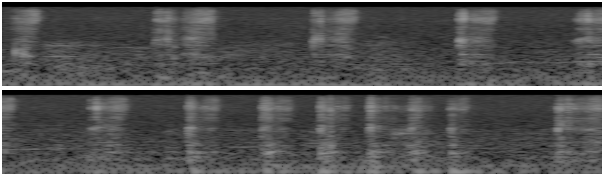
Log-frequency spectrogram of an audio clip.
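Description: A bristle paintbrush scraping across a canvas mounted on foam board in short, quick strokes, about two a second and somewhat irregular, as white paint is dabbed and flicked on for wave spray.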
